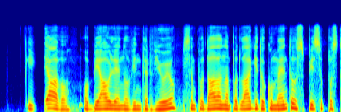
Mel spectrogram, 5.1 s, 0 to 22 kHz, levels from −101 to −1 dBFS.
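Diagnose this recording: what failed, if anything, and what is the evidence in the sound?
A network-stage fault, most likely a long network dropout, runs from 0.45 to 0.69 s. The sound does not simply stop. It turns into a smeared, buzzy continuation of the last moment that fades away, leaving near-silence, and then the audio resumes with the intervening part gone rather than delayed. That synthesized fading tail, followed by lost content, separates it from a driver buffer underrun, which would give a hard click or gap with nothing filled in.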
